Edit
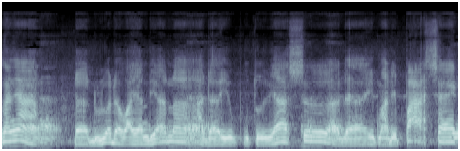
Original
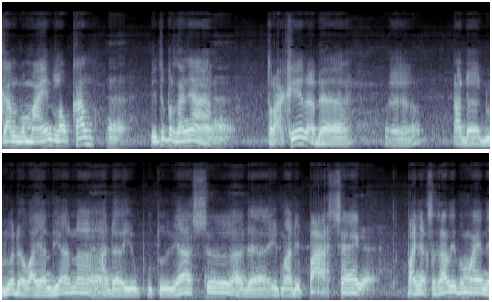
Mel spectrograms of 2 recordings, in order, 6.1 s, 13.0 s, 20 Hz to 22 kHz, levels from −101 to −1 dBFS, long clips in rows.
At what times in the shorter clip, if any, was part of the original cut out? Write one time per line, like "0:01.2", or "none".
0:00.9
